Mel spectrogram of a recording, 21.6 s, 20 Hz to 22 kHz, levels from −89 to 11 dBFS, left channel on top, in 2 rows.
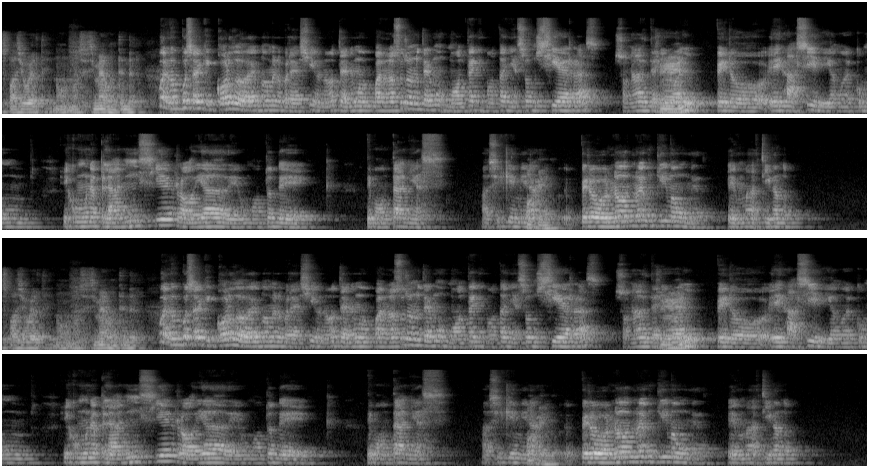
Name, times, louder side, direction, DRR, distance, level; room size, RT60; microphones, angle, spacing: voice 1, 0.0-2.0 8.2-8.6 17.4-17.7, left 3 dB, 55° left, 0 dB, 0.3 m, -25 dB
voice 2, 0.8-1.2 2.0-8.6 8.9-11.1 11.6-14.6 15.4-16.3 16.8-17.5 18.1-19.6 19.9-20.6, left 1 dB, 80° left, 2 dB, 0.7 m, -24 dB
3.5 x 2.1 x 2.3 m, 0.75 s
head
